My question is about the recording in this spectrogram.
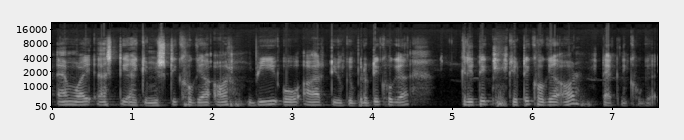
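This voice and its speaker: A man's voice: mid-range voice, a little mellow. Hindi-speaking man teaching English phonics. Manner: explanatory, repeats example words slowly, corrects own slips. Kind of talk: spoken phonics lesson.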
